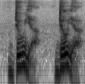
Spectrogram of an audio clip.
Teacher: Ahí estamos reduciendo el you a un ya.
